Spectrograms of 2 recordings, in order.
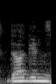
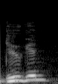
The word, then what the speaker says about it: Duggan: I also will try to pronounce Max Duggan's name correctly. I was calling him Dugan, but it is Duggan, I'm sorry.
